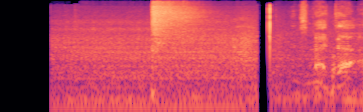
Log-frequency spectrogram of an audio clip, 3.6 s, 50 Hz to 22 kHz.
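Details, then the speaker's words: CDL class B truck in-cab pre-trip inspection on a hot day, building air to about 120 psi primary and secondary: steady engine idle, then sudden sharp hiss as the air governor cuts out at maximum pressure; normal. "I'm at my maximum air pressure. Once you hear that, you know you're there."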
